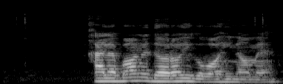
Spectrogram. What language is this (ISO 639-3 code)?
fas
